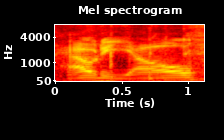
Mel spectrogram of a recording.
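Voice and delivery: low, soft cowboy drawl. Acted. [name] playing along after his accent slip, cowboy. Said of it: "[name]'s inner cowboy broke loose".

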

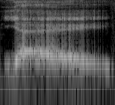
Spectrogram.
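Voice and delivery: soft, drawn-out mock "yay"; feebly faked little hooray; mock cheer. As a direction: cheer half-heartedly under your breath. Mock cheer at meeting the mom.

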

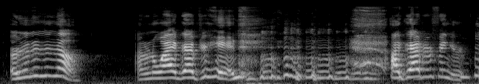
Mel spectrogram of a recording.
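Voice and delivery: sudden loud flustered protest; jolted, blurting it out fast; startled. Real, not acted. Caught off guard, blurting to her friend.

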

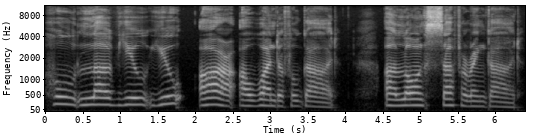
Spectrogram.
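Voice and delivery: ordinary talk

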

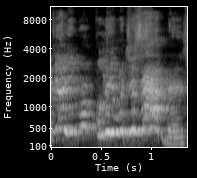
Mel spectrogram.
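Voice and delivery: high, loud excitement; excited. Retold or imitated. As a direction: burst out with the news, way up high. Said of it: "and I'm like".

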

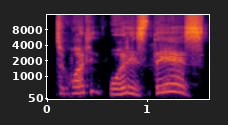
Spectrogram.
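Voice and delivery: high, drawn-out baffled squeak; alarmed disbelief. Retold or imitated. Man discovers blood after wiping, high-pitched disbelief. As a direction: slowly question it in a thin, high voice. Retold shock at finding blood.

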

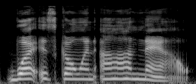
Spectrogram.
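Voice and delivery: high, loud, slow alarmed sass; Andre getting worked up. Retold or imitated. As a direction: staff member growing alarmed at the food. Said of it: "starting to get a little like".

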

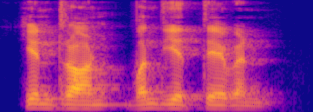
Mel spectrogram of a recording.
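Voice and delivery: ordinary delivery

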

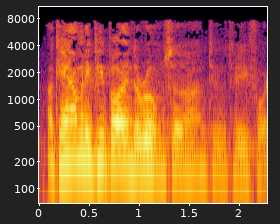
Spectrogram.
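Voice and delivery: a quiet, offhand head count of the room; lightly voiced casual counter, trailing off softly; mock head count. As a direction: mutter the numbers like casually counting people. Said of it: "take account like that".

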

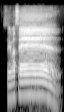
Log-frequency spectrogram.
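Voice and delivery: slow, loud hail held long; drawn-out projected summons; stretched-out call. Shown as a demonstration. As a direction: let the call ring out at length. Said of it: "これだけでもだいぶ違いますよ".

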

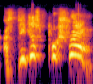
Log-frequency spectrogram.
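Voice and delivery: very high-pitched shocked squeal of disbelief; dead high voice. Retold or imitated. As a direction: retell it in a squeaky, incredulous falsetto. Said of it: "every voice was dead high".

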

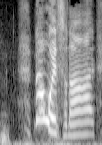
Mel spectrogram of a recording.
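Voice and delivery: sharp high loud no. Real, not acted. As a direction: cut them off with a loud no. Emphatic denial.

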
